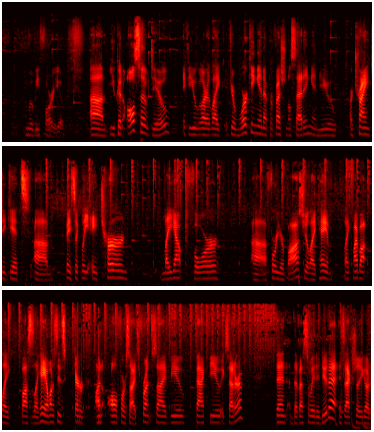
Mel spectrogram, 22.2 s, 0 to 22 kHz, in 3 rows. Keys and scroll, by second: 4.2 shift+Caps_Lock, 13.0 ,.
